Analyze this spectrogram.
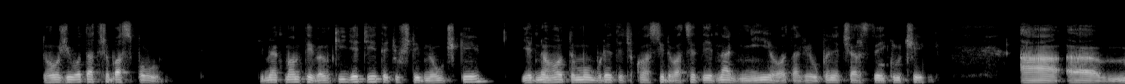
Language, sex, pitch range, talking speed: Slovak, male, 105-135 Hz, 150 wpm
